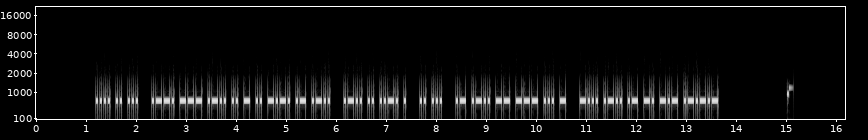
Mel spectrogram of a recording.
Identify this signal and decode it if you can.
Morse code, heard as a keyed tone, about 30 wpm, 700 Hz. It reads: HIS POLITICAL LIFE IS ALMOST BLANK.
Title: Sentences from Top 1500 Words 30wpm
